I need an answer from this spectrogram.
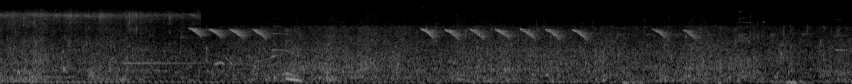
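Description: A bird calling in runs of quick, falling whistled notes: four, then seven, then two. Under it runs a steady wash of river water.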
